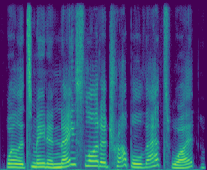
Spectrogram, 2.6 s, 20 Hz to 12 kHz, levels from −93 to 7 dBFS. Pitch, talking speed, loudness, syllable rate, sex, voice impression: 265 Hz, 230 wpm, -13 LUFS, 4.8 syllables/s, female, very feminine, very adult-like, very middle-aged, thin, slightly tensed, slightly weak, dark, slightly soft, slightly clear, fluent, slightly cute, very intellectual, slightly refreshing, sincere, very calm, slightly friendly, slightly reassuring, unique, very elegant, sweet, slightly lively, kind, modest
